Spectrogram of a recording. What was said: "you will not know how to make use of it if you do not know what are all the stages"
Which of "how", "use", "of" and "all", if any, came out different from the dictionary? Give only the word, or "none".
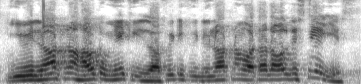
of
